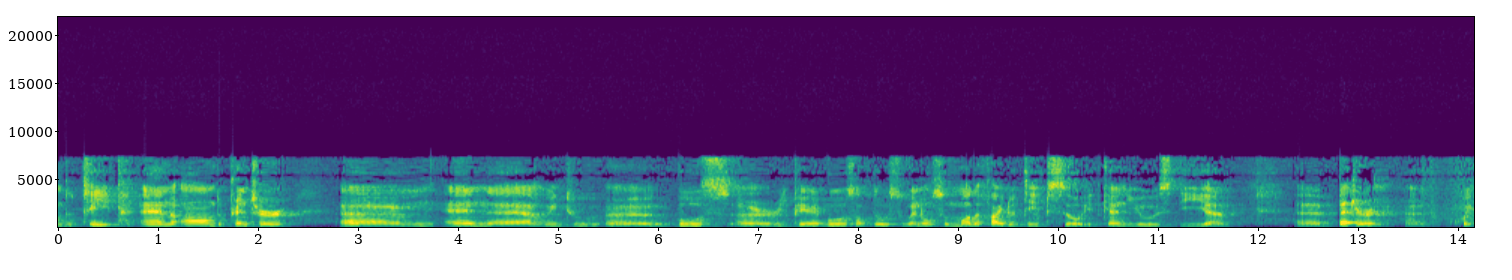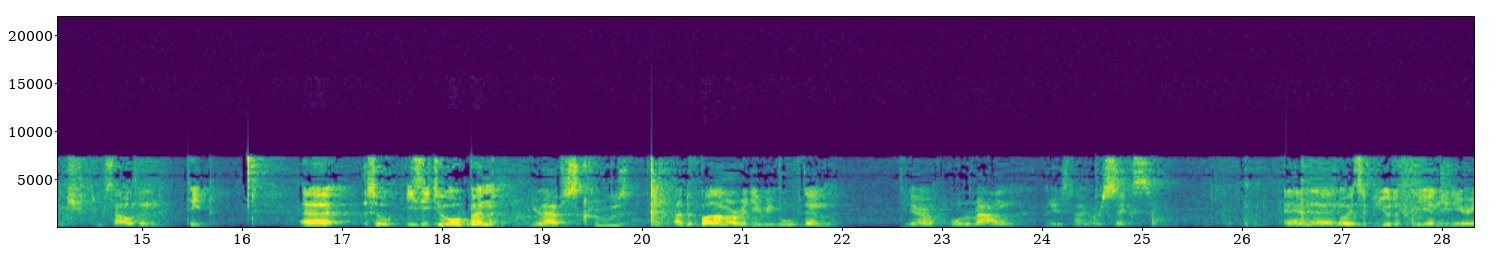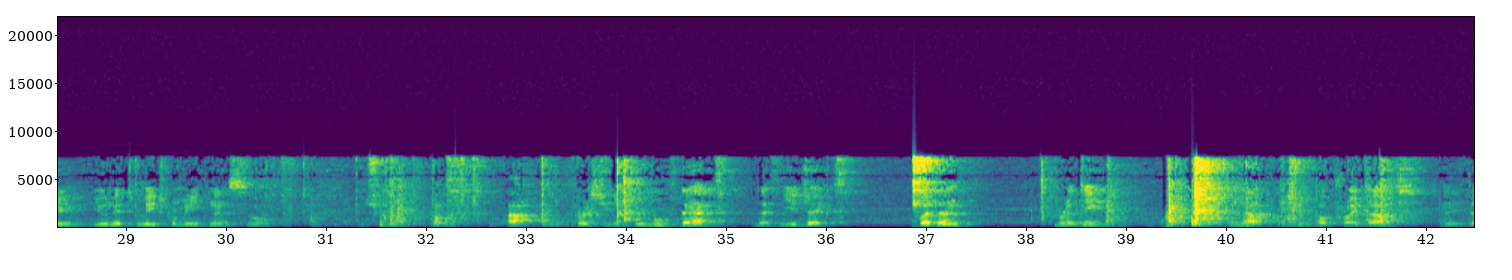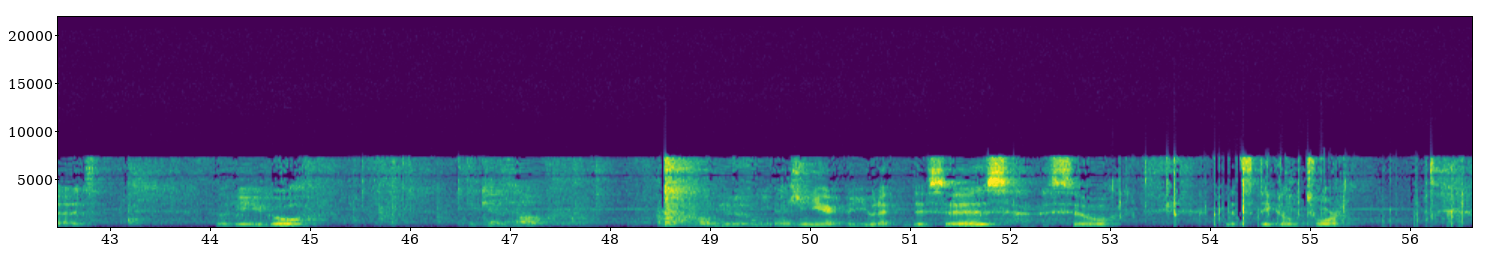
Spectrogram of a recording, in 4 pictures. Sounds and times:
Speech: 0:00.0 - 0:11.8, 0:12.4 - 0:15.8, 0:16.6 - 0:25.2, 0:26.4 - 0:30.5, 0:31.3 - 0:37.6, 0:38.2 - 0:39.0, 0:39.8 - 0:43.0, 0:44.0 - 0:45.2, 0:46.5 - 0:47.6, 0:48.6 - 0:53.1, 0:54.1 - 0:55.4.

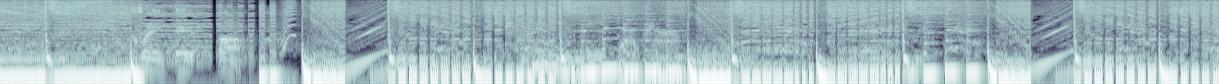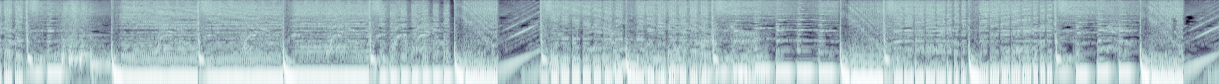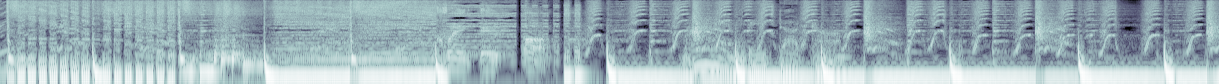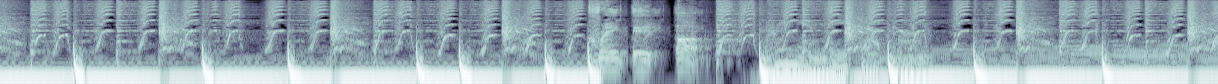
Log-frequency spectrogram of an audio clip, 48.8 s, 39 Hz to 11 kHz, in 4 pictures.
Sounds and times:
Drum and bass: 0:00.0 - 0:01.8, 0:02.6 - 0:29.4, 0:30.0 - 0:42.7, 0:44.0 - 0:48.7.

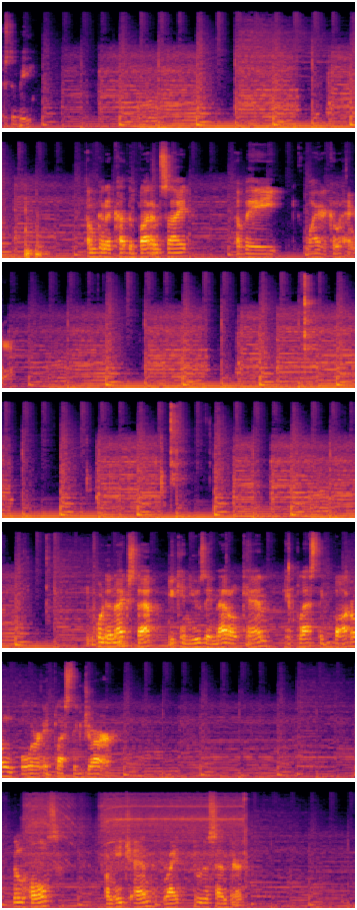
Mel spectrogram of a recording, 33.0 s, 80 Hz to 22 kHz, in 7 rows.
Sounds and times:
Speech: 0:00.0 - 0:00.4, 0:05.8 - 0:07.2, 0:07.8 - 0:09.6, 0:20.0 - 0:25.0, 0:28.4 - 0:29.0, 0:29.6 - 0:31.5
Music: 0:00.0 - 0:32.9.

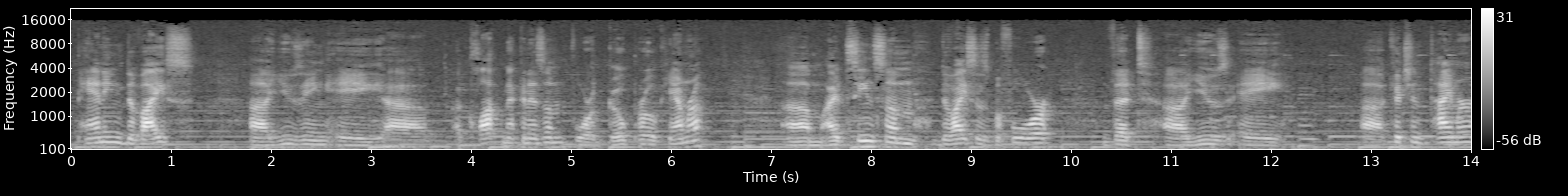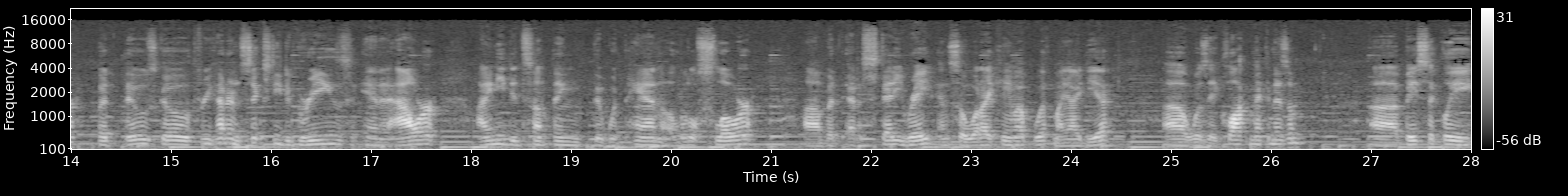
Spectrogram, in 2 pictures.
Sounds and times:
Speech: 0:00.0 - 0:06.4, 0:07.1 - 0:09.8, 0:10.4 - 0:12.2, 0:12.9 - 0:26.4, 0:27.0 - 0:28.0
Music: 0:00.0 - 0:28.0.

